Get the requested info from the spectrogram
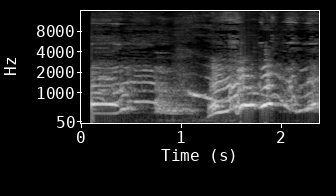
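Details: Two Siberian Huskies howl together, long sliding tones weaving over each other, one steady and one rising then wavering, overlapping through the whole stretch.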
